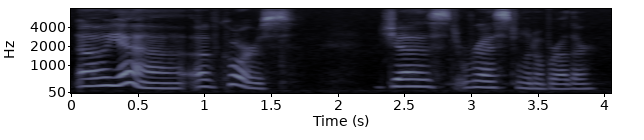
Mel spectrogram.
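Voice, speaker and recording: A woman voicing an excitable, easily startled young man, a teasing older sibling, in a story reading. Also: mid-range voice, slow pace. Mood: caring.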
